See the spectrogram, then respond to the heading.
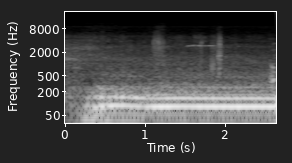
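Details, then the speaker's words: A neighbor's truck passes with a deep, loud, rough low rumble that swells and holds steady. It is thought to be an exhaust leak, though unconfirmed. "neighbor's got an exhaust leak on his truck. That sounds rowdy."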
